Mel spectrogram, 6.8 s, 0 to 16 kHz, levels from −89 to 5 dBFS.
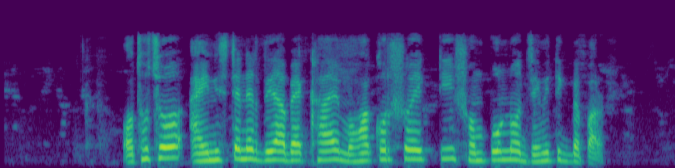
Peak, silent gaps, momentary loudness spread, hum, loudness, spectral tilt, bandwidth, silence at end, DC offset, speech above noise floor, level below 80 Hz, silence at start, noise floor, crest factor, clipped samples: -2 dBFS; none; 10 LU; none; -18 LUFS; -6.5 dB/octave; 7.6 kHz; 0.75 s; under 0.1%; 45 dB; -60 dBFS; 1.25 s; -62 dBFS; 16 dB; under 0.1%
